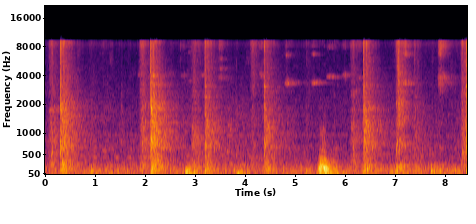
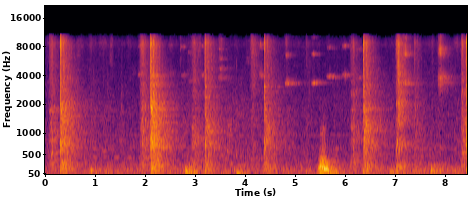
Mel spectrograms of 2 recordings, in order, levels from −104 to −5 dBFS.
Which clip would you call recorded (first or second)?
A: second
